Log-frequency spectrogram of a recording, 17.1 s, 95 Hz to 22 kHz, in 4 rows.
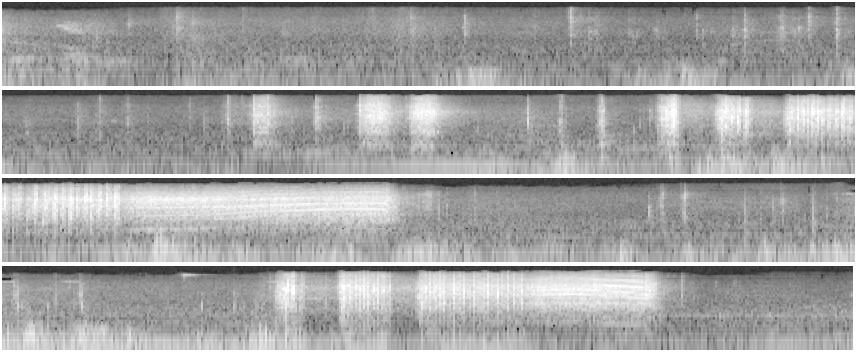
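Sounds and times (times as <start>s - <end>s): cordless drill motor whining: 7.6s - 10.8s, 14.2s - 16.2s.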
